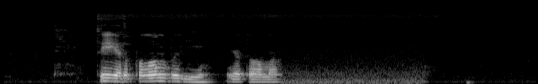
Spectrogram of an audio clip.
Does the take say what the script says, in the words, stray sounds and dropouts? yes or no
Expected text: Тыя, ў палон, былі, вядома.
yes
